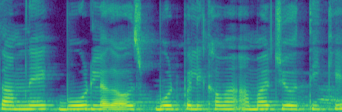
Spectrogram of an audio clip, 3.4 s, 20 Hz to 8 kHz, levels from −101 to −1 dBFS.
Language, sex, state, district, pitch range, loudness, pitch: Hindi, female, Bihar, Vaishali, 255-265 Hz, -14 LUFS, 260 Hz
